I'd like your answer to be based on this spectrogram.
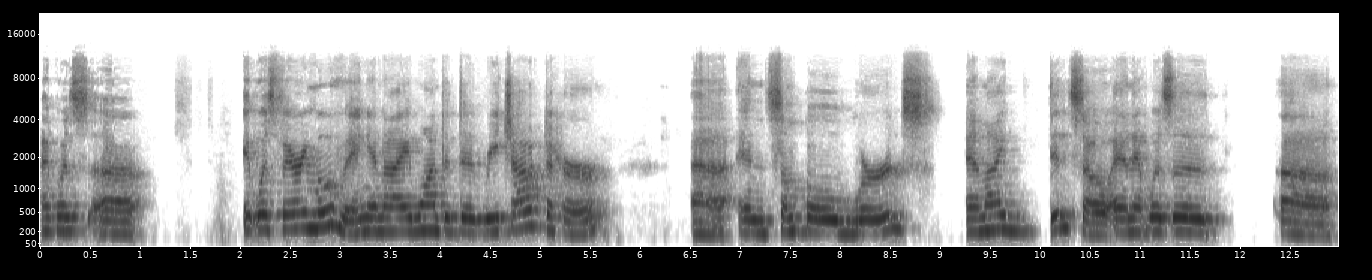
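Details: Adult woman with aphasia after a large stroke affecting Broca's area, still with word-finding difficulty; aphasia.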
